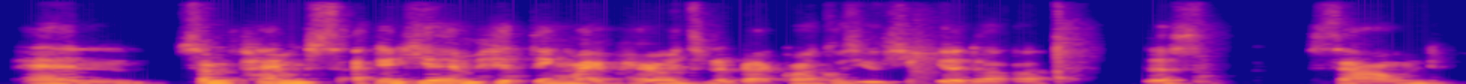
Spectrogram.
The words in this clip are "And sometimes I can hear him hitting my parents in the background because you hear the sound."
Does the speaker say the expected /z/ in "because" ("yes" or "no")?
no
